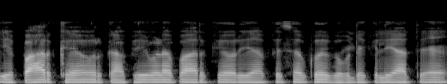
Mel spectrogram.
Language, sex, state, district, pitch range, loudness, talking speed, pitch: Hindi, male, Chhattisgarh, Kabirdham, 105-110 Hz, -20 LUFS, 240 wpm, 105 Hz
